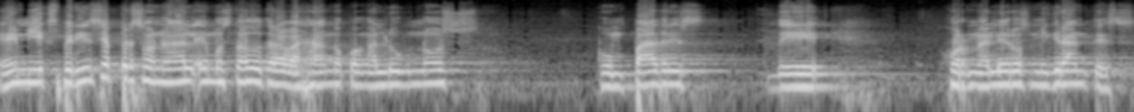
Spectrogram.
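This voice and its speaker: A man with a high pitch and a Mexican accent, a very slow pace, noticeable background noise, and audible room echo. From Guerrero, Mexico. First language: Nahuatl (speaking Spanish). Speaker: teacher asking a question. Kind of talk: audience question at a lecture. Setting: conference hall with audience.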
